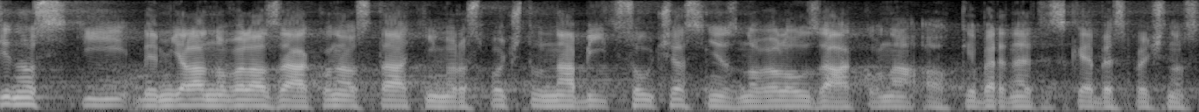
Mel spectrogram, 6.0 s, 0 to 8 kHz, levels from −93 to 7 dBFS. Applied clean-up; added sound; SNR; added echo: none; none; none; none.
